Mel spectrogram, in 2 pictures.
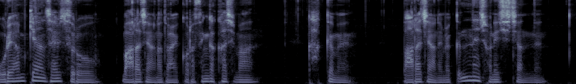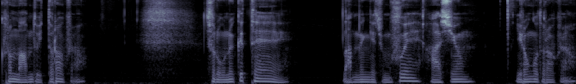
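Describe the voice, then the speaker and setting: A man talks at a moderate pace in a very deep, low pitch with a gentle tone and ordinary pitch variation. His loudness stays very even, broken by long, frequent pauses. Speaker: audiobook narrator. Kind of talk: casual spoken intro to listeners. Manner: soft-spoken, gentle.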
